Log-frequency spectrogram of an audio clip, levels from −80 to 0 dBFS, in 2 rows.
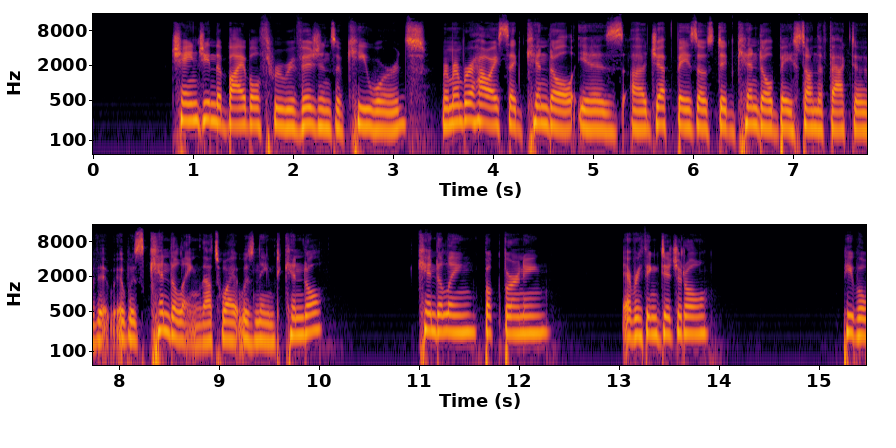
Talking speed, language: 150 wpm, English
